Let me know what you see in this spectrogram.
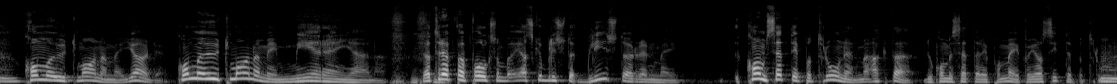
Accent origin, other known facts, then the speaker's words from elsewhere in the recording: Flemingsberg, Stockholm County, Sweden; När jag växte upp i Flemsberg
